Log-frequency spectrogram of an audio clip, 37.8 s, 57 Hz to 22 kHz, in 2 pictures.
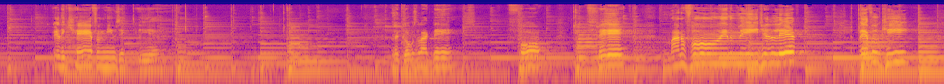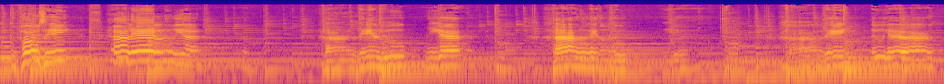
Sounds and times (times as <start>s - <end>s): Music: 0.0s - 37.7s.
